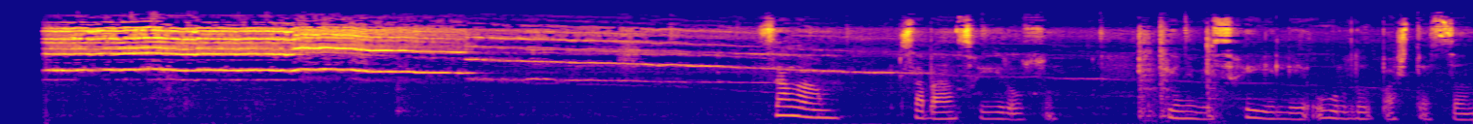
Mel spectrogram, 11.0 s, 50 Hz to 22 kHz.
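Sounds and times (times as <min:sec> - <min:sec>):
kettle whistling: 0:00.3 - 0:10.5.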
